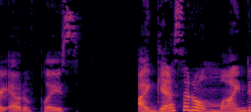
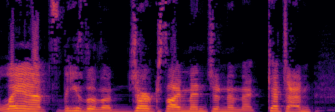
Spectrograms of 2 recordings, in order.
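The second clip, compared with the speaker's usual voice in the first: put-on drunken slur, louder; 5 dB louder than usual. Retelling a favorite funny scene, imitating Drunk Bob's slurring. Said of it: "he's just slurring his words".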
